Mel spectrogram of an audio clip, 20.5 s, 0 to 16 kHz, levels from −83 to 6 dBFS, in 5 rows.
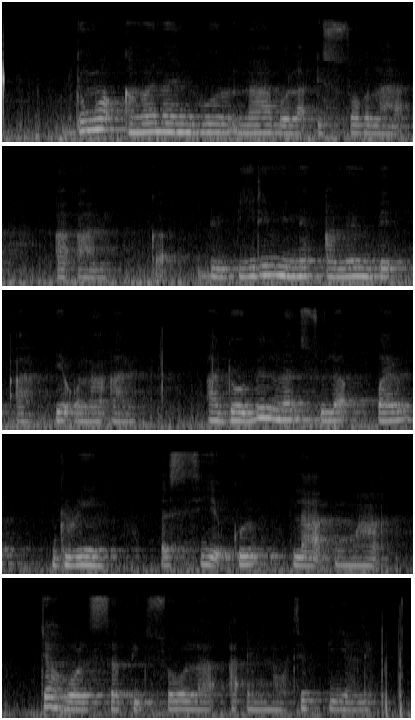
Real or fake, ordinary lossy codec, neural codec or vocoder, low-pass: real; MP3, 96 kbps; none; 9.9 kHz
